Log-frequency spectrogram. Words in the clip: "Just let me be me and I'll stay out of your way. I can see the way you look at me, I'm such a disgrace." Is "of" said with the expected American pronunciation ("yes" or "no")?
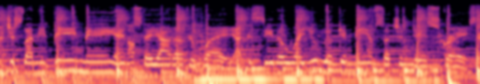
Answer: yes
